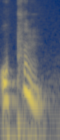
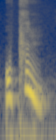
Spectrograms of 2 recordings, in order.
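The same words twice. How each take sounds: The two takes are said the same way.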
